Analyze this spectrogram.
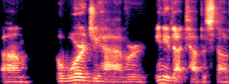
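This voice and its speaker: A man's medium-pitched voice with an American accent, a bright, sharp tone and ordinary pitch variation. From US Midwest, Kansas City. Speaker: mortgage professional. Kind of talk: webinar presentation. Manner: fast.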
